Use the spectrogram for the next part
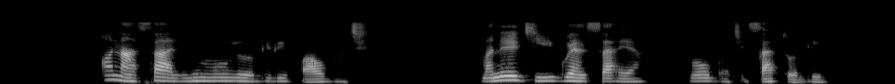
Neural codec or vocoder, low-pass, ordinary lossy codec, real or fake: codec, 16 kHz, 2 kbps, X-Codec, HuBERT features, trained on general audio; 7.2 kHz; none; fake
